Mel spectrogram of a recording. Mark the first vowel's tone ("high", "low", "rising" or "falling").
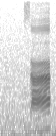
rising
